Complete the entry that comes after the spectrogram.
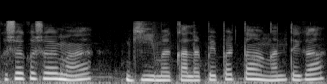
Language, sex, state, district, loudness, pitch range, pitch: Wancho, female, Arunachal Pradesh, Longding, -14 LUFS, 205-245 Hz, 225 Hz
